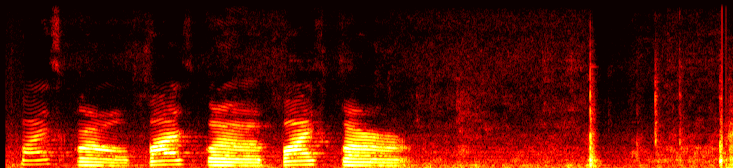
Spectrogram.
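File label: "bicycle", spoken word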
